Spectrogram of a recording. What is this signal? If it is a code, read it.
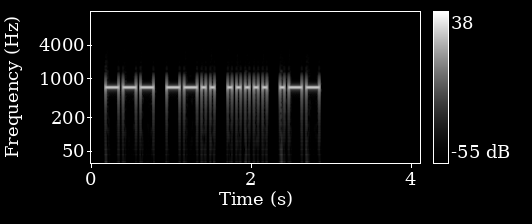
Morse code, heard as a keyed tone, about 22 wpm, 700 Hz. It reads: OZ5W
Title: DXCC-100 Call Signs - 4 Characters - Repeated 3x - 22wpm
